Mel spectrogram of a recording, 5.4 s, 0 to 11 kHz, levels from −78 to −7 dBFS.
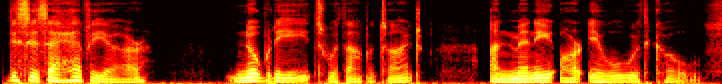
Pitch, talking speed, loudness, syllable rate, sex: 115 Hz, 165 wpm, -18 LUFS, 5.6 syllables/s, male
